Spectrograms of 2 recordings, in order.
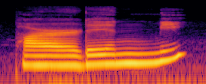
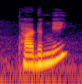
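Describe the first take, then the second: First: Slow, stretched "Pardon me", rising on "me"; syllable by syllable. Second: Said in the usual way. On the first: Shown as a demonstration. Teacher modelling "Pardon me" for learners, syllable by syllable. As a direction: draw out each syllable of "Pardon me". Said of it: "Let's break it down by syllable". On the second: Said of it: "say it like you mean it".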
